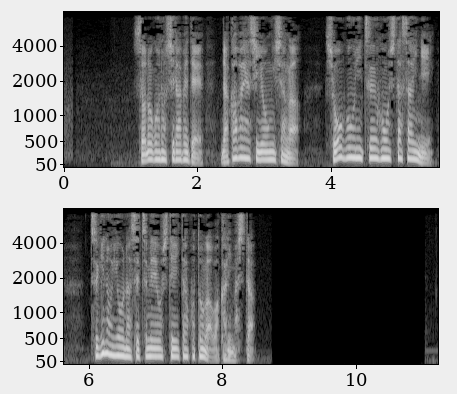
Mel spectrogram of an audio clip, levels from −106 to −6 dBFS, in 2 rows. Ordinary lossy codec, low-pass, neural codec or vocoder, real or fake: MP3, 32 kbps; 7.2 kHz; none; real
